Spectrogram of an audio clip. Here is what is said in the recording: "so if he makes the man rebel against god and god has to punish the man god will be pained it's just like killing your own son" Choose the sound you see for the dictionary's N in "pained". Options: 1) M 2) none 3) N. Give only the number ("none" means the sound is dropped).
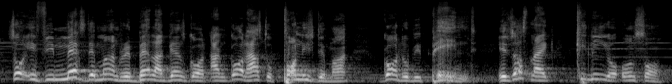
3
